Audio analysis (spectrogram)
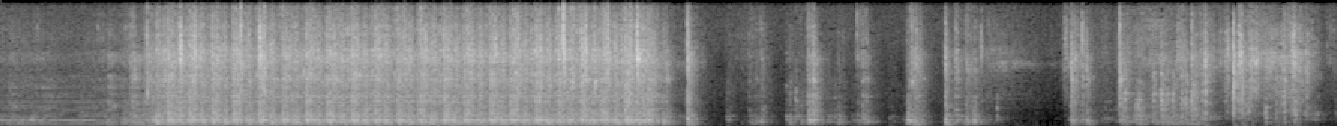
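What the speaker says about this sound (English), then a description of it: "Let's just stitch through the tab real quick." A sewing machine stitching through a paper tab in an altered book, running in a loud steady whir for about three seconds, then stopping into scattered clicks and brief handling sounds.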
